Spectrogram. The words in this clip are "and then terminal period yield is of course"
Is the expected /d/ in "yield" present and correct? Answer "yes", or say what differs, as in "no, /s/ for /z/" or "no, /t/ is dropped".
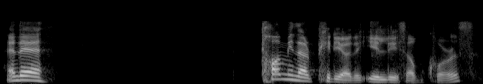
no, /d/ is dropped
